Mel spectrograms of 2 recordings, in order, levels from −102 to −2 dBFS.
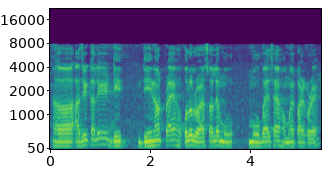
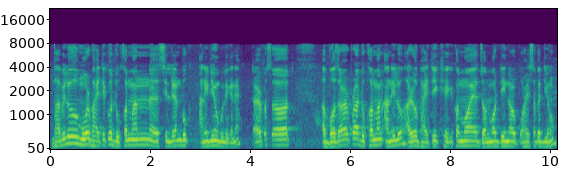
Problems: none marked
